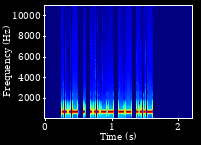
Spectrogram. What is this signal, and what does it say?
Morse code, heard as a keyed tone, about 44 wpm, 700 Hz. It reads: VE3MV
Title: Call Signs - 45wpm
